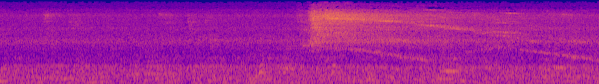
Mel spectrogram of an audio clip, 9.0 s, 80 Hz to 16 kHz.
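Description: Electric commuter trains, a JR East E231-800 series and a Tokyo Metro 15000 series, standing at the platform with a steady low running noise. About halfway through a sudden hiss of air starts, and high whining tones fall slowly in pitch over the following seconds.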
